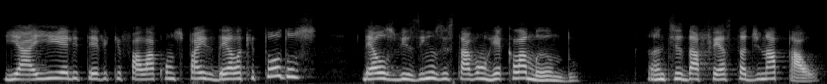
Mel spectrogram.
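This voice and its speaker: A woman's voice: on the high side, a little slow. A woman casually telling a children's story off the cuff, with lots of fillers and restarts, faint music behind. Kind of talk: improvised children's story narration.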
